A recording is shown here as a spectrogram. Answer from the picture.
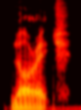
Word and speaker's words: Norwich: Norwich, said Stig. So that's how you pronounce it.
